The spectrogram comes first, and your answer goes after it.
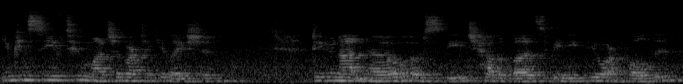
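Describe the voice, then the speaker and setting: Poetry reader, deliberate and expressive, slow pace, distant mic, clear room noise. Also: medium pitch. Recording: echoey hall, mic far off, audible room noise.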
